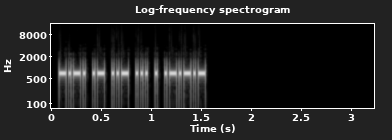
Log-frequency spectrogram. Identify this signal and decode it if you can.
Morse code, heard as a keyed tone, about 48 wpm, 700 Hz. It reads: CAUSE.
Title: Sentences from Top 700 Words 50wpm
